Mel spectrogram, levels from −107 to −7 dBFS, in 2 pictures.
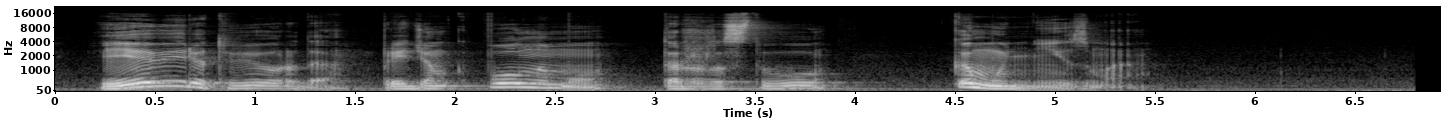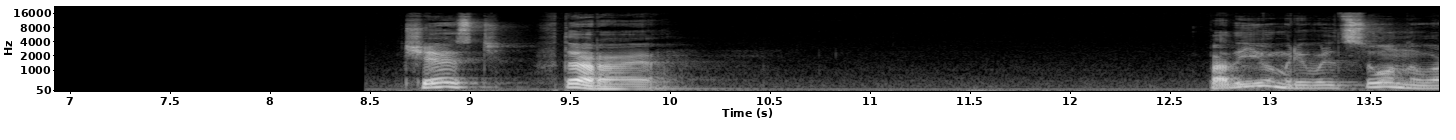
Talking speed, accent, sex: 50 wpm, native, male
